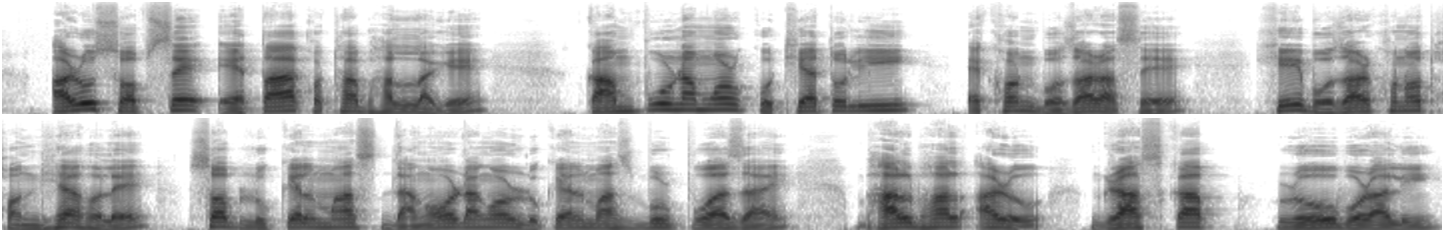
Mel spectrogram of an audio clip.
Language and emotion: Assamese, neutral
